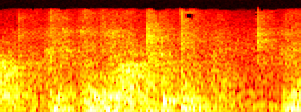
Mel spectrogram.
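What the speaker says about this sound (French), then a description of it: "On entend un chien qui mouche." A dog sneezes and snorts in short nasal bursts, close and moderately loud, with a few whimper-like snuffles between them.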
